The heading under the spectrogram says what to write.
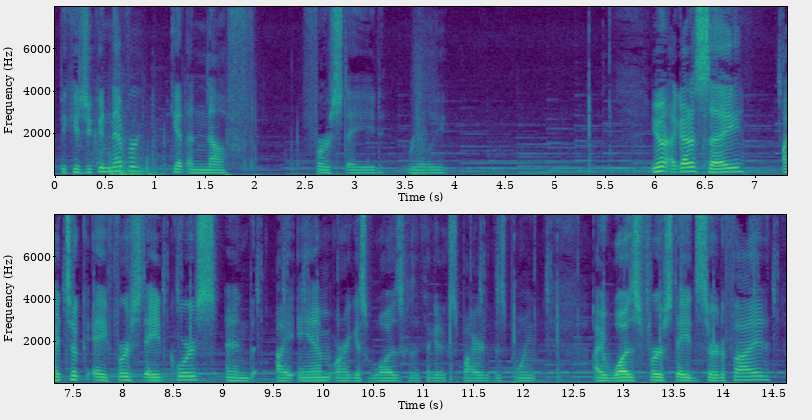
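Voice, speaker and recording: A man's voice: medium pitch, measured pace, a bit bright. Rambling man commenting over game music. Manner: rambling, joking asides, frequent fillers. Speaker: let's play commentator. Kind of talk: casual gameplay commentary.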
